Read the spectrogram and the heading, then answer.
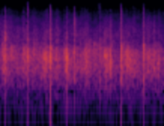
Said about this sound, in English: So thank you. So big round of applause for those folks that did that work.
